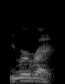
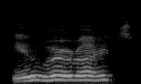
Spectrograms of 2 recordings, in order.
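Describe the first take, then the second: First: Said in the usual way. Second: Very slow, stretched-out words; drawn-out concession. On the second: Real, not acted. Host conceding to a viewer, slowly drawn out. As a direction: stretch out each word of the concession.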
